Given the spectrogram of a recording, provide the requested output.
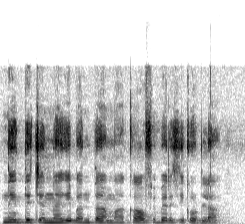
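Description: A woman reading the lines of a kind, caring mother-in-law in a storybook romance, in a gentle, motherly way. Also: mid-range voice, little pitch movement, a little fast, natural voice.

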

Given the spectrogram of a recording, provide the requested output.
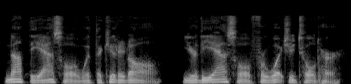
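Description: Deep, husky male narrator reading steadily. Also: quick pace, dry recording, studio quality. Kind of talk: scripted narration.

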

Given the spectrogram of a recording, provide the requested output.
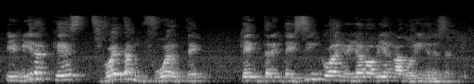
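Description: Male announcer guest, lecturing tone, slightly high voice, distant echoey mic. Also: expressive, brisk. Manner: didactic, lists points and gives advice. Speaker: professional radio announcer, interview guest. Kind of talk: conversational interview. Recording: roomy, distant mic with faint noise.

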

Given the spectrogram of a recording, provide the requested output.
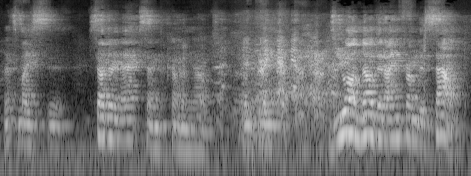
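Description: Priest in an echoey church. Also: male voice, on the high side, normal speed, distant mic, over a noisy crowd, very noisy. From Poland. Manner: joking, bantering with the congregation, rising to loud exhortation. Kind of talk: Easter homily and parish announcements. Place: large church.

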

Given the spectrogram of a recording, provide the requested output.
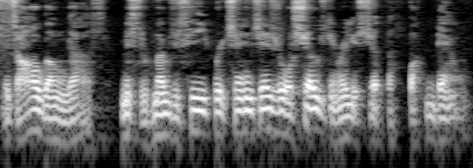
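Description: A man's voice: low-pitched, fairly quick, mellow, husky. A young man with a West Virginian accent, ranting angrily and threatening, swearing constantly on a phone live stream at home. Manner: angry, rambling, threatening, heavy swearing. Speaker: livestreamer. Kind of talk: profane live-stream rant. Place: small room at home, indoors.

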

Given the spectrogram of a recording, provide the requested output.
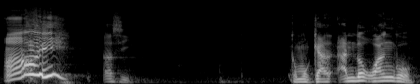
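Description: A young man with a Mexican accent, streaming casually, full of slang and swearing, with frequent laughs and viewer stories read aloud. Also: moderate pace. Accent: Mexican Spanish. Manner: slangy, swears freely, laughs often, reads stories in a lower flat voice. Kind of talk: casual livestream chat, reading viewer stories.

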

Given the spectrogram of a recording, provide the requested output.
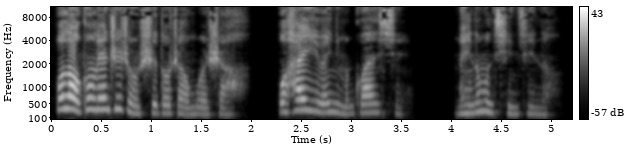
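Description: An actress playing a patient young wife who coaxes and gently scolds her husband. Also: a little high, fairly quick, dry recording, studio quality, close to an everyday voice. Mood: coaxing. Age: young adult. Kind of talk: short romantic drama acting.

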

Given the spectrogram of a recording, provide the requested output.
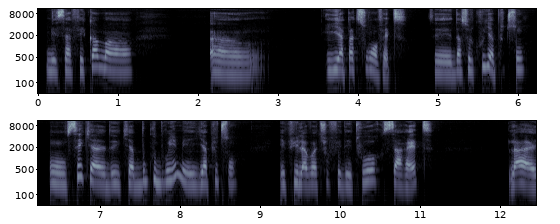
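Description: As a guest on a TV talk show set, a woman recounts a personal ordeal in a mellow, warm, mid-range voice. She speaks haltingly and emotionally, breaking off and restarting as she searches for words. The recording is dry and close on a lapel mic, with no room sound.

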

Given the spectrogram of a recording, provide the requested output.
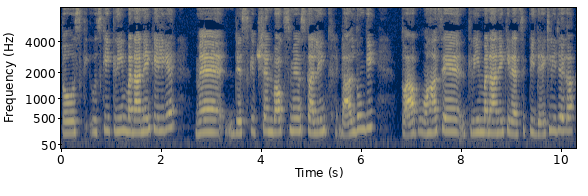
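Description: A woman hosting her own cooking channel, explaining a recipe step by step in a gentle, chatty way, with blessings and greetings to her viewers. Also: on the high side, steady tone, a little slow. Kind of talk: home cooking tutorial voice-over. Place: home kitchen.

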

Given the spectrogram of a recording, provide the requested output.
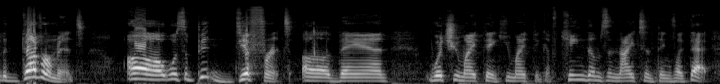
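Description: A woman's voice: medium pitch, no echo. A woman teacher giving a recorded history lecture over slides, emphatic and checking in with "okay?" as she goes.

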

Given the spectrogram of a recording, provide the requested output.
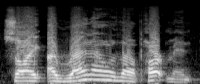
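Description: A man playing a male killer who confesses a brutal fight in a halting, rambling way, in an amateur home-video drama. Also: on the high side, expressive, close to an everyday voice. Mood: flat confessing. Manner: halting, rambling storytelling with restarts.

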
